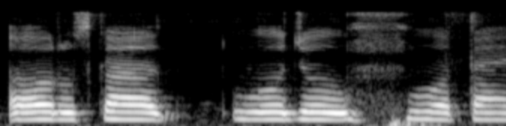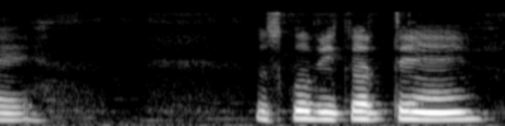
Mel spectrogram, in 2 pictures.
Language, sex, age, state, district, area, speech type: Hindi, female, 30-45, Uttar Pradesh, Ghazipur, rural, spontaneous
